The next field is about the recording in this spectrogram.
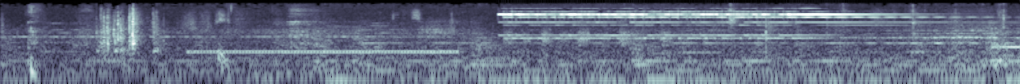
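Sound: telephone ringing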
